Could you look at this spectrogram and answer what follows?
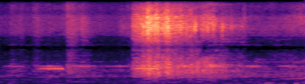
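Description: Water splashing in the horror video game Granny, a brief burst of spray and sloshing that rises suddenly after a soft electronic tone, fairly close and loud.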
